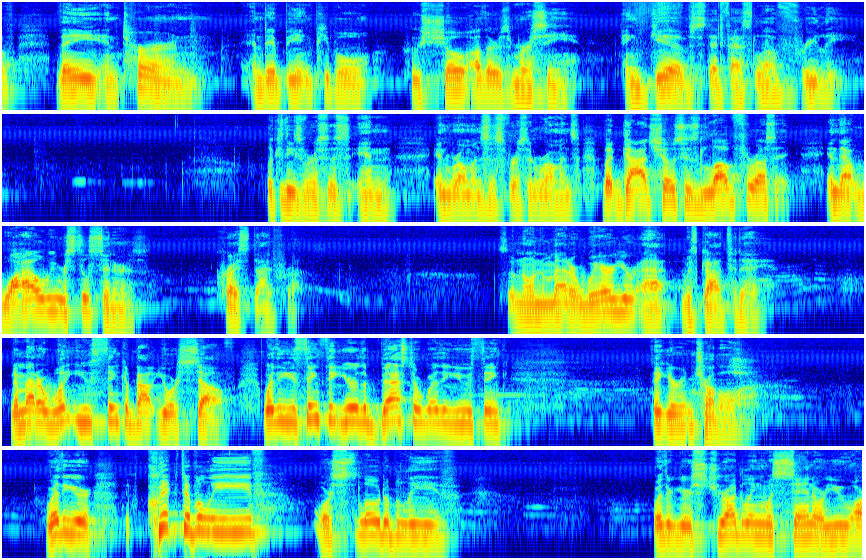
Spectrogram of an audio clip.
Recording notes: Recorded live at Word of Life Church in Le Sueur, Minnesota on April 25th, 2021. Powered by Restream - (Bensound Royality Free background music).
